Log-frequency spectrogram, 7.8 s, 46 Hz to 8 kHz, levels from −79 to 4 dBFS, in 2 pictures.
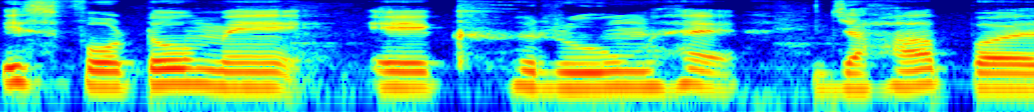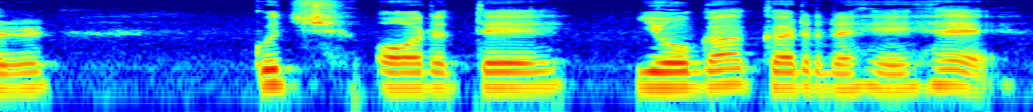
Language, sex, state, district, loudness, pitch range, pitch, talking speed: Hindi, male, Arunachal Pradesh, Lower Dibang Valley, -15 LUFS, 145-165 Hz, 150 Hz, 110 wpm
